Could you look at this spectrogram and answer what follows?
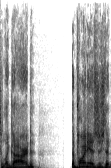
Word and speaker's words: Lagarde: think pronounce her name I always say look Garron but it's Lagarde the point is is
